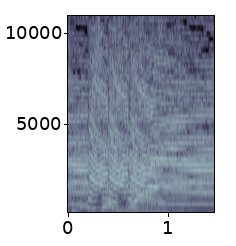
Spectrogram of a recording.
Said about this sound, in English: Who the fuck made this duck call famous? I mean, like.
